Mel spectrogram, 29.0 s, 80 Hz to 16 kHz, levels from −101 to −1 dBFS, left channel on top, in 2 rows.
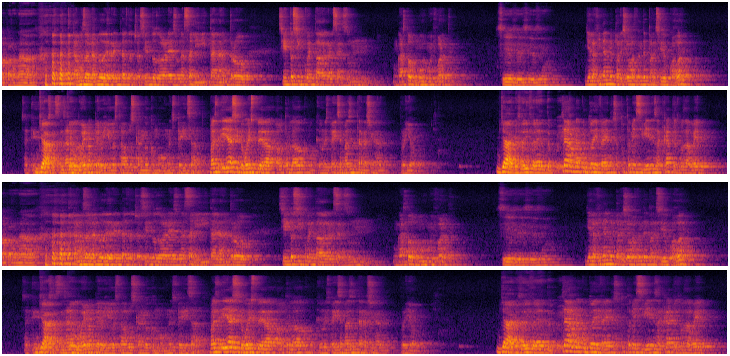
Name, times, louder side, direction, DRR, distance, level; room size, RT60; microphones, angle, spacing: voice 1, 0.0-1.5 9.9-11.1 15.2-16.2 24.4-25.8, left 2 dB, 40° left, 2 dB, 0.5 m, -29 dB
voice 2, 1.4-5.0 5.5-7.4 7.8-9.0 11.7-13.7 15.0-22.2 22.5-22.8 25.7-28.6, left 1 dB, 80° left, 0 dB, 1.4 m, -31 dB
6.4 x 4.6 x 5.7 m, 1.2 s
head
